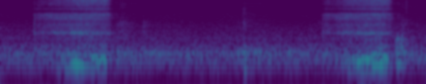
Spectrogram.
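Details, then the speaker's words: Father ("Papa") snoring in sleep with a baby beside him making a faint miniature snore; two raspy, hissing inhaled snores about four seconds apart over quiet room noise. "I think Papa's teaching him how to snore there's kind of like a miniature snore coming from the baby that off"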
